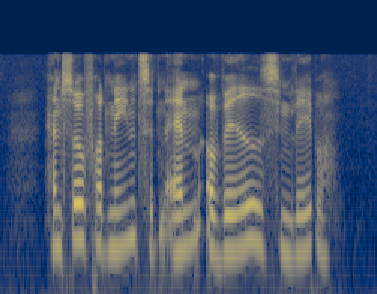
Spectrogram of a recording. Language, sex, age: Danish, female, 19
